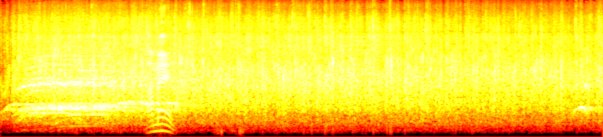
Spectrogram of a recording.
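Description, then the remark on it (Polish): An audience breaks into loud, sustained applause for Jesus, a dense wash of clapping that holds steady for several seconds, with a brief spoken word rising over it early on. “Więc słuchajcie, teraz tak w pakiecie za wszystko, co do tej pory się wydarzyło, oddajmy mocno klaski Jezusowi.”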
